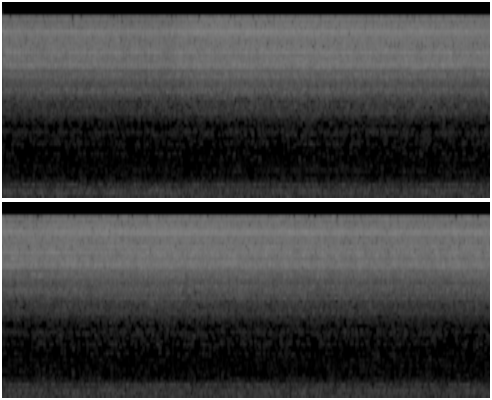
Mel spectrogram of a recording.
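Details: Continuous dry, high buzzing from a western diamondback rattlesnake during the quick killing of a mouse, holding an even level for about fifteen seconds without pauses or other voices.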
